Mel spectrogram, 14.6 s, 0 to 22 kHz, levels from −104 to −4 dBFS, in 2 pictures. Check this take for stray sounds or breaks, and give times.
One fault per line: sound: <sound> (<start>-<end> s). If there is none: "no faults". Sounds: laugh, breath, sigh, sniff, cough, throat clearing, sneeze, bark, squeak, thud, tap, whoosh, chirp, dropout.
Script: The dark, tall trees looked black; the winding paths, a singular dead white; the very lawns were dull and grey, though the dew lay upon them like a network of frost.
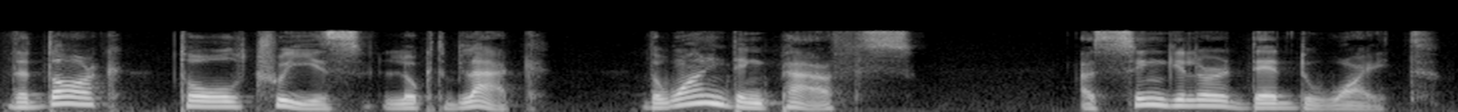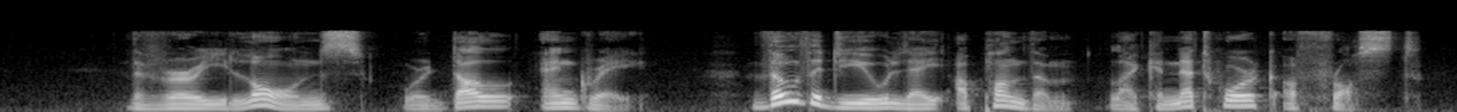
no faults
